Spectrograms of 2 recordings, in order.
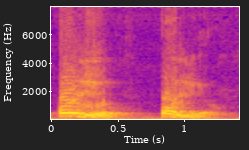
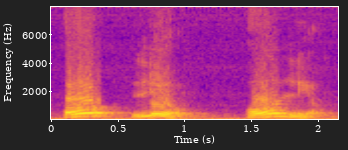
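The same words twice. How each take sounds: First: Said in the usual way. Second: Óleo said clearly as o-le-o; clear model word. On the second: Shown as a demonstration. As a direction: model Óleo cleanly, vowel first. (Óleo pronunciado claramente, o-le-o) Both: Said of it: "Ahí está la vocal O".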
